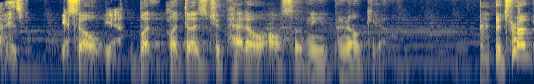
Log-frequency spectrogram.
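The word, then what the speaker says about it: Geppetto: it's sort of like Pinocchio needs is it japedo is that how it's pronounced yes jetto is his so but but does jepetto also need Pinocchio the Trump trial coverage this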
